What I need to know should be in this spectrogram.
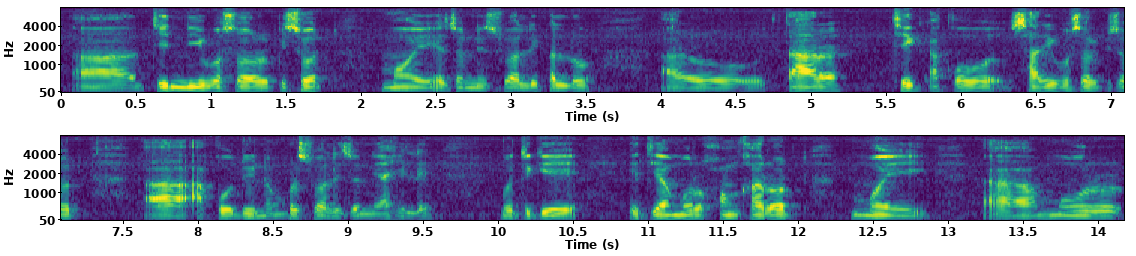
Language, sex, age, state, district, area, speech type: Assamese, male, 45-60, Assam, Nalbari, rural, spontaneous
